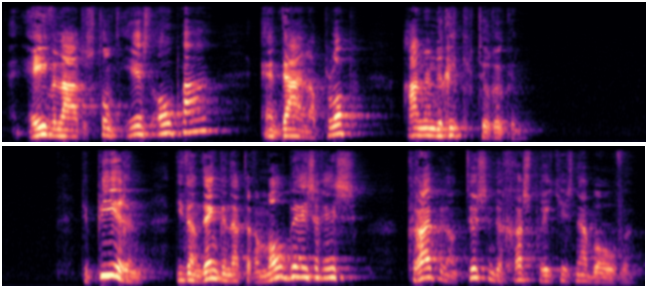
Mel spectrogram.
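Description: A man reads a children's story aloud at an unhurried pace. His voice is bright, and his pitch moves in a lively way. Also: echoey room.

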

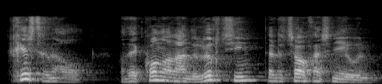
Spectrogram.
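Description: A man voicing a brisk, scolding but caring gnome grandmother who speaks firmly. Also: fairly high pitch, animated, fairly bright tone, echoey room. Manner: firm, scolding.

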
